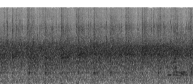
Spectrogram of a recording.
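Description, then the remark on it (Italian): Steady applause from a crowd, a dense even wash of many hands clapping at once, loud and unbroken for several seconds with no voices standing out. “Scusa, abbiamo un applauso.”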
